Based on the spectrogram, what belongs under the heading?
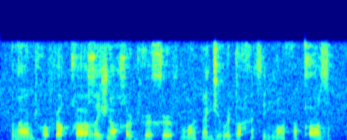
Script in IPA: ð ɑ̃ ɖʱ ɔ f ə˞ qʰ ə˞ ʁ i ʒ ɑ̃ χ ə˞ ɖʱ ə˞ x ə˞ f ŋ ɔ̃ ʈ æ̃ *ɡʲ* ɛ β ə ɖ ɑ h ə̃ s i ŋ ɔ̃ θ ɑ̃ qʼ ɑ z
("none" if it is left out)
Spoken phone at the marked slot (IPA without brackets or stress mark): ɡʲ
